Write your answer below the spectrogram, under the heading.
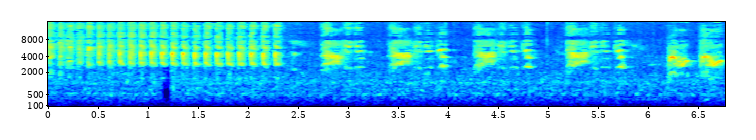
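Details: Long-tailed shrike fighting song filled with sparrow-like phrases, used as training material, over a steady hiss of natural water: a fast, even trill of sharp high notes for two seconds, then separate chirpy bursts.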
